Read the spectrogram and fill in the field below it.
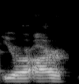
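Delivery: ordinary delivery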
